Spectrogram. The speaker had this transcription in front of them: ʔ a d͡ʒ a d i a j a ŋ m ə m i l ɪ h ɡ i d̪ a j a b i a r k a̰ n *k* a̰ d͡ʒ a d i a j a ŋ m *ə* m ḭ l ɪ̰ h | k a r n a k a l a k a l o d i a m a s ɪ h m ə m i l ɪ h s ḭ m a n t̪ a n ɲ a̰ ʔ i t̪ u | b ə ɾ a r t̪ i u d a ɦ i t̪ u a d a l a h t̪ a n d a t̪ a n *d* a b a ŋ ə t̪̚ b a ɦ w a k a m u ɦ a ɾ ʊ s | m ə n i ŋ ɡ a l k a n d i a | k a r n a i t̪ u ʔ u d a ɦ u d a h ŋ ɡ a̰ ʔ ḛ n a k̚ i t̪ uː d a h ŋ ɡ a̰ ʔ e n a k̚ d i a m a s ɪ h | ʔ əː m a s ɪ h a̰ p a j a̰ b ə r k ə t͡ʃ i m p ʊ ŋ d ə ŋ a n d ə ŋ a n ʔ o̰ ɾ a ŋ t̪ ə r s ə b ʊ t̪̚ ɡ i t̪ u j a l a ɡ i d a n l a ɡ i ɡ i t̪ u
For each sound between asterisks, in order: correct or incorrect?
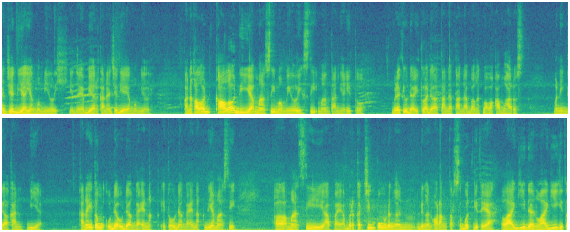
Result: incorrect, correct, correct

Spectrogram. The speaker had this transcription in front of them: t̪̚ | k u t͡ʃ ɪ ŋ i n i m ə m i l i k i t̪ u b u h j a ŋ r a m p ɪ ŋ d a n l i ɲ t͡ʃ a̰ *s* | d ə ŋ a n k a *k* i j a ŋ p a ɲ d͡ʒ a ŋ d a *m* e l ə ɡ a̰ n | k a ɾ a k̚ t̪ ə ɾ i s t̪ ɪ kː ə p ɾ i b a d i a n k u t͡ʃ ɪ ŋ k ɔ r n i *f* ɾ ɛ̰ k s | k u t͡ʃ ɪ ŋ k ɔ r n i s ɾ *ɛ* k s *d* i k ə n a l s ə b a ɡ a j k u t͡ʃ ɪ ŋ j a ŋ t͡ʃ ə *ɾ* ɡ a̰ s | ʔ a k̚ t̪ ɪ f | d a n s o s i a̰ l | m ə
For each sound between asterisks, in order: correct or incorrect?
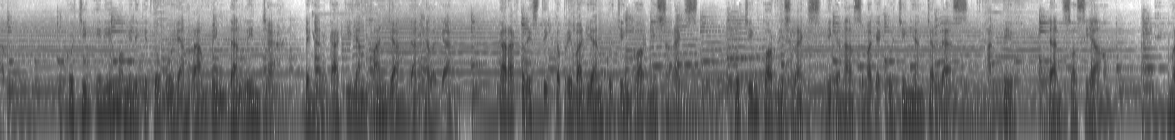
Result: incorrect, correct, incorrect, incorrect, correct, correct, incorrect

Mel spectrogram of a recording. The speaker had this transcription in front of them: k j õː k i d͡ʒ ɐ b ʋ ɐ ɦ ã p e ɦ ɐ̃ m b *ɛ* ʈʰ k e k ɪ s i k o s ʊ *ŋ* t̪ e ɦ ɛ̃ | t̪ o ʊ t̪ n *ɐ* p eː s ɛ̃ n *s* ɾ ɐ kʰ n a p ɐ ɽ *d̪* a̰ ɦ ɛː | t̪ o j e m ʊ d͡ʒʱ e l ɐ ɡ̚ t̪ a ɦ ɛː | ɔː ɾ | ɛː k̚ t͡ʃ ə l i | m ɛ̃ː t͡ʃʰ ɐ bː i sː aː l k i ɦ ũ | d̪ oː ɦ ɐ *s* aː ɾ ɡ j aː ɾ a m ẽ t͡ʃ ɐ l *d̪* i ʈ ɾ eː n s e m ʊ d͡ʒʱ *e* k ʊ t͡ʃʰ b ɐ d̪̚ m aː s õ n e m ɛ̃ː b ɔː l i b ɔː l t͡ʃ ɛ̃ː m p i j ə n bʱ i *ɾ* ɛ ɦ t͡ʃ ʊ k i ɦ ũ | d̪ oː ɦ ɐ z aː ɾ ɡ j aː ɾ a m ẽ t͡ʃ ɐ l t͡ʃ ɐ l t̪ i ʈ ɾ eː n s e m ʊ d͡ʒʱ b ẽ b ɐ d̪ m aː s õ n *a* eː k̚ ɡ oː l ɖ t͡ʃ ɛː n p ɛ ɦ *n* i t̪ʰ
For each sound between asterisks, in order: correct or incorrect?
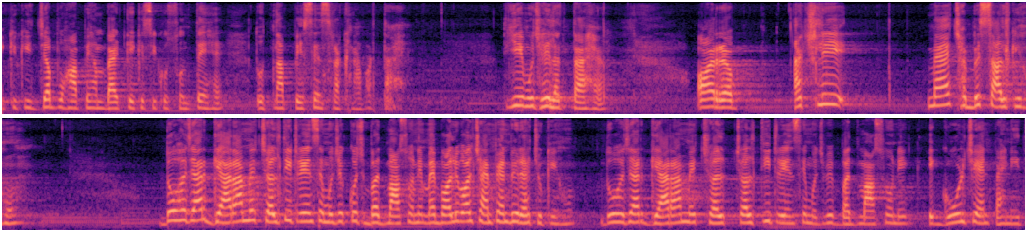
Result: incorrect, incorrect, incorrect, correct, incorrect, incorrect, incorrect, correct, correct, incorrect, correct

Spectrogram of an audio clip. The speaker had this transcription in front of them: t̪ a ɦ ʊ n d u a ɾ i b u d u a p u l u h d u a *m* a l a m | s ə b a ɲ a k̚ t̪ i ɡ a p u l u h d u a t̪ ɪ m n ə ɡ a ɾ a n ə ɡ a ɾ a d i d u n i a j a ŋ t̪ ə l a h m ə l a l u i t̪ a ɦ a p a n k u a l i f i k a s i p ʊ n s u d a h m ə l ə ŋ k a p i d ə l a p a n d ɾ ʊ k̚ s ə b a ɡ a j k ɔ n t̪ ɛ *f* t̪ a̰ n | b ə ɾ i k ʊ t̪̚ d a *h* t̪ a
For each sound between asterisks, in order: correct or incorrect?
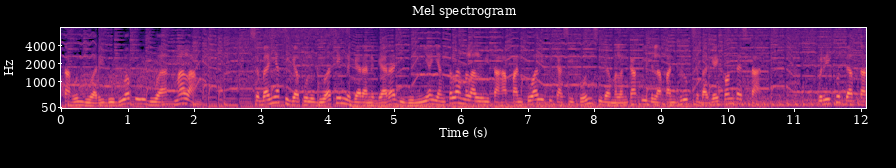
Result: correct, incorrect, incorrect

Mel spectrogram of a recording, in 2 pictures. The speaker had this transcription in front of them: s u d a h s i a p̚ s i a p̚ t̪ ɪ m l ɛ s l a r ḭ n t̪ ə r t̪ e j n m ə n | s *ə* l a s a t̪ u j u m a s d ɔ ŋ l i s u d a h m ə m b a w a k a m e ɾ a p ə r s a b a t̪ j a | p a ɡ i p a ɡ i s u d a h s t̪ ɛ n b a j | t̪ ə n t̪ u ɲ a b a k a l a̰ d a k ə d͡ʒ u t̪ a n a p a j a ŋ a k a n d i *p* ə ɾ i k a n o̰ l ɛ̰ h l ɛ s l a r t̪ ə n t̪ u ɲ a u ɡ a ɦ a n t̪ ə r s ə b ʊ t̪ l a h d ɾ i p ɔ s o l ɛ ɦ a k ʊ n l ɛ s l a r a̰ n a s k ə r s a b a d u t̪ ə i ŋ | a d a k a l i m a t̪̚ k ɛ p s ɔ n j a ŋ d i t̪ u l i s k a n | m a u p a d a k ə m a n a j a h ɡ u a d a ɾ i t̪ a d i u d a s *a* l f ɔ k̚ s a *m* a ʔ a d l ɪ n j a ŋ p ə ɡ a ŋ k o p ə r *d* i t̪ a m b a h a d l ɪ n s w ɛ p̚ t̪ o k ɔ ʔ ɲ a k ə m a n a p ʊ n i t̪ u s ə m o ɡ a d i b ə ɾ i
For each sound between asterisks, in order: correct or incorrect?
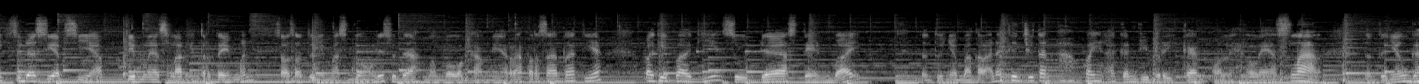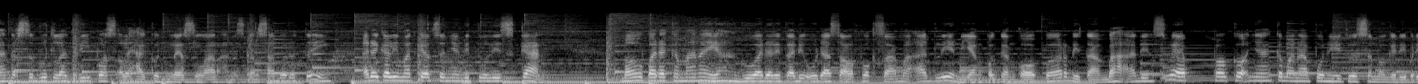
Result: incorrect, incorrect, correct, correct, correct

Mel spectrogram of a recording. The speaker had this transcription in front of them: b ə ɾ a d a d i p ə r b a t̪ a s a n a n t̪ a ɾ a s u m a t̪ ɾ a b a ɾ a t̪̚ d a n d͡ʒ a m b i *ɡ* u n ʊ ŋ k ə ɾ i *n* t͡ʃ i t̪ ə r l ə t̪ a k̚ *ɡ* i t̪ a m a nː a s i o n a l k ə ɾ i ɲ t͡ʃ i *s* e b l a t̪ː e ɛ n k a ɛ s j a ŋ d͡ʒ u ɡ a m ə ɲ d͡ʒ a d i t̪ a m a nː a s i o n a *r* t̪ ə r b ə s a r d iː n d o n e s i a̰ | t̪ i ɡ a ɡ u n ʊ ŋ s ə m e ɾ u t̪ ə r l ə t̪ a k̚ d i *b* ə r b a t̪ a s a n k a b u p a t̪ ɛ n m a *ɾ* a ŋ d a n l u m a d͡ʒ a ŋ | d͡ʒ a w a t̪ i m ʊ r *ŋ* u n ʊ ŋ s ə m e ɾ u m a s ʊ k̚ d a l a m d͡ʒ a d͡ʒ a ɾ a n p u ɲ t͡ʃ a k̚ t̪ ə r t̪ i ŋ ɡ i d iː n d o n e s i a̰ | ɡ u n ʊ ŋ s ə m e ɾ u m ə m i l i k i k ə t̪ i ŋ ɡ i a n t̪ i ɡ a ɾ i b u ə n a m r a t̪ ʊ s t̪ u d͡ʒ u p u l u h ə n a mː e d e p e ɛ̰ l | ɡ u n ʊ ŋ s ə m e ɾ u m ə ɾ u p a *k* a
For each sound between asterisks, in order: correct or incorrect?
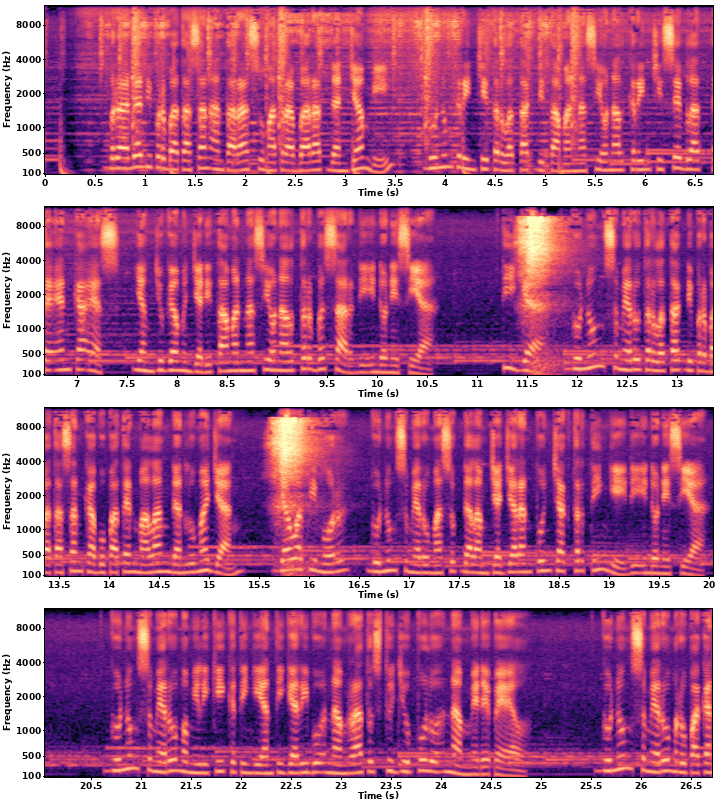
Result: correct, incorrect, incorrect, correct, incorrect, incorrect, incorrect, incorrect, correct

